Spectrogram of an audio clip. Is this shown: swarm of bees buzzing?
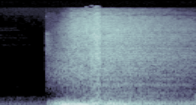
no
